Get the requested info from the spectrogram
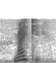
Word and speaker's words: nike: That shouldn't mean anything, but you would spell that N-I-K-E. The shoes are named after that word for overcome or victory. Nike in Greek, nike.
